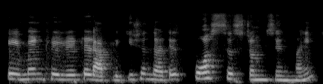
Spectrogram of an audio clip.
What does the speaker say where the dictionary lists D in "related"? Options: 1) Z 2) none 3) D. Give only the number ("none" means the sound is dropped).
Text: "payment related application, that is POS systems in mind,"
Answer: 3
